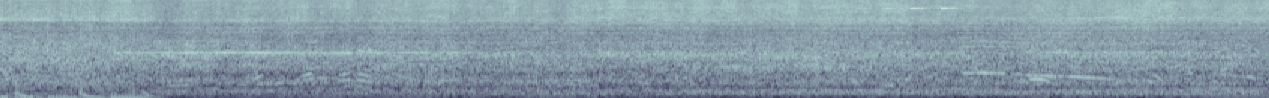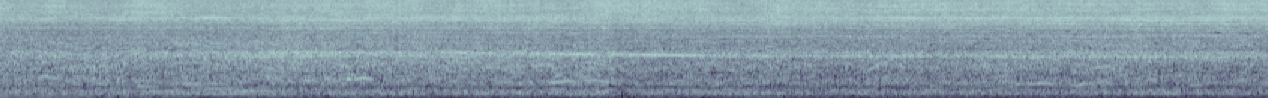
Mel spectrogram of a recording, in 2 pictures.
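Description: Propeller engines drone steadily nearby.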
